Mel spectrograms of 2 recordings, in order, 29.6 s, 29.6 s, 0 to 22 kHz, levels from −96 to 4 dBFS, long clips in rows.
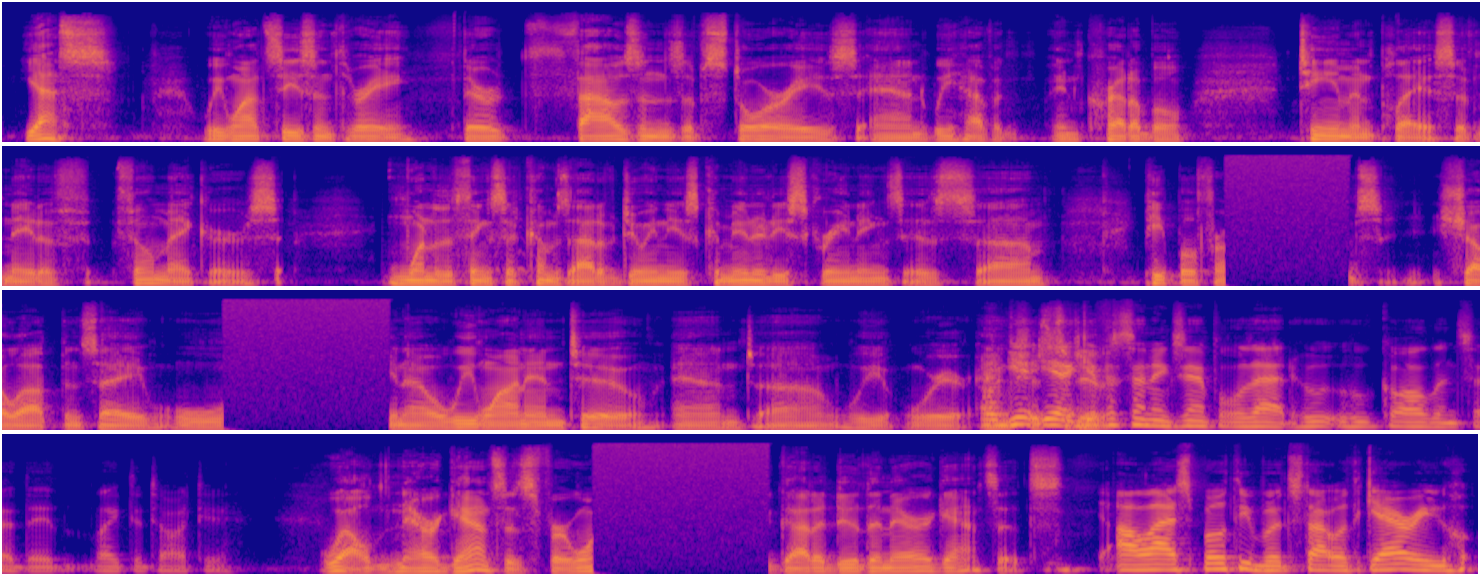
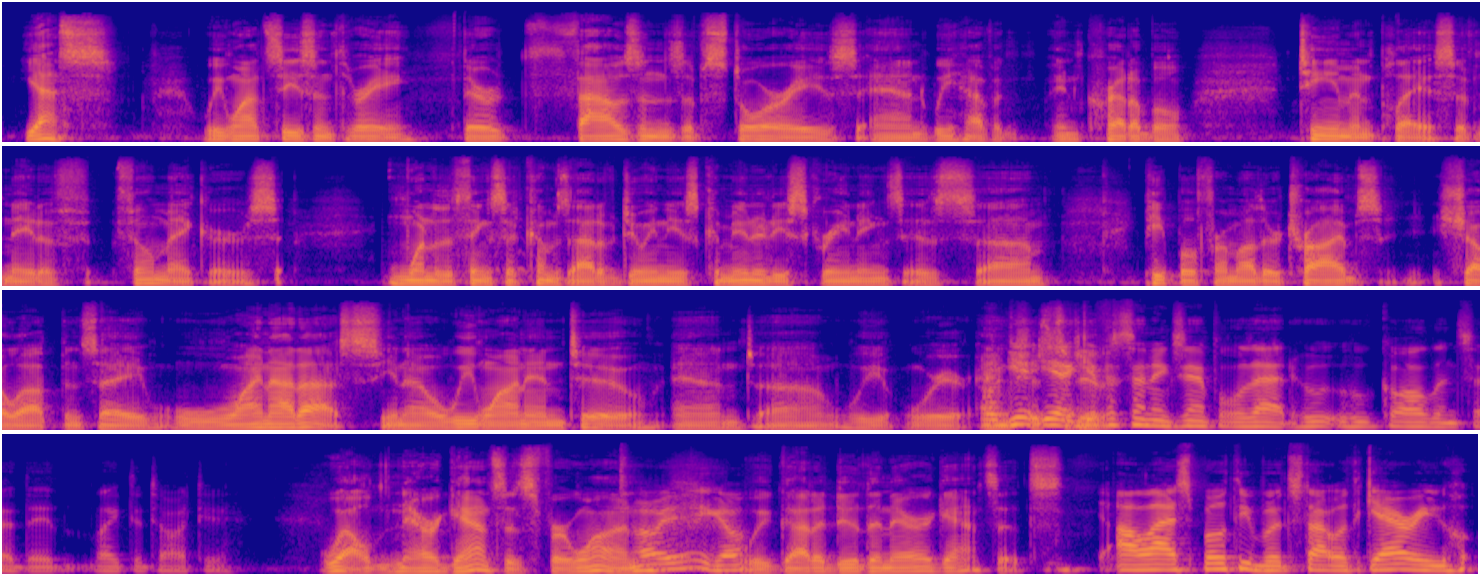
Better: second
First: audio cutting out; filled with static; at 14 s for 0.5 s, at 16 s for 1 s and at 25 s for 1 s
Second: none

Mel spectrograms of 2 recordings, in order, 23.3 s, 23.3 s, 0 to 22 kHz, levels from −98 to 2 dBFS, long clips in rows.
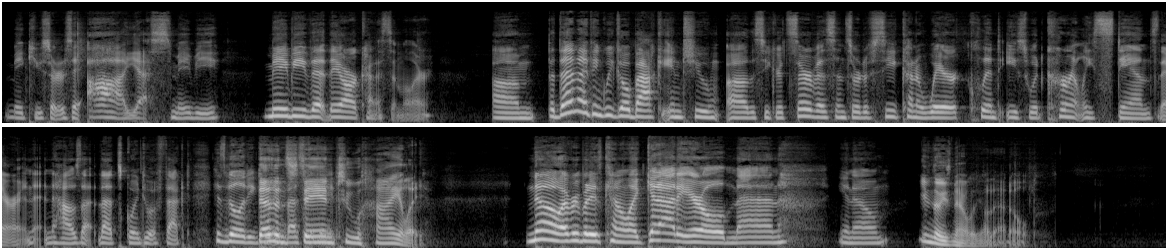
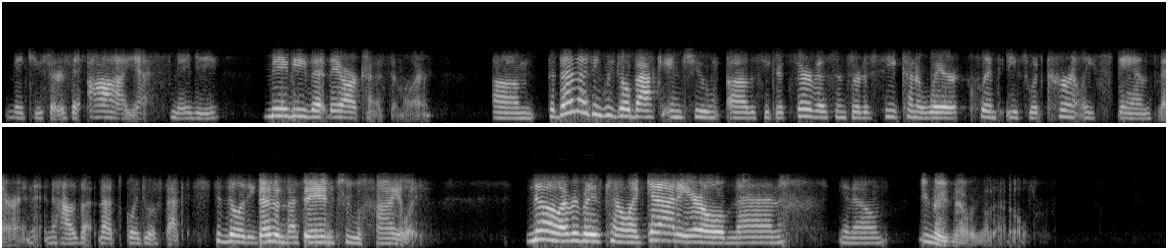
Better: first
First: none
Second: phone-call audio; poor line

